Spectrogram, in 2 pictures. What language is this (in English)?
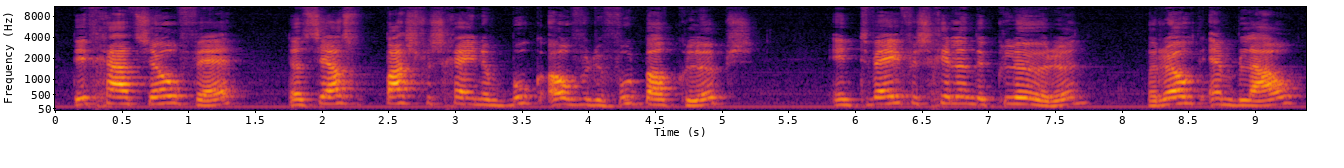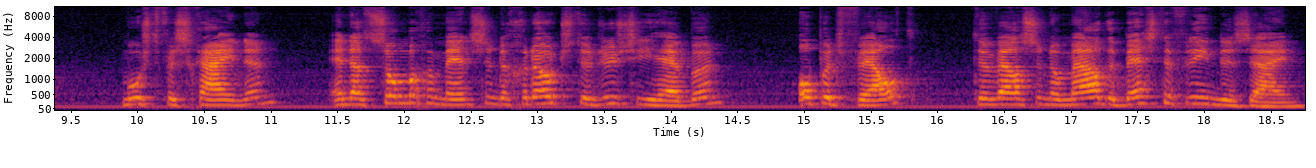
Dutch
